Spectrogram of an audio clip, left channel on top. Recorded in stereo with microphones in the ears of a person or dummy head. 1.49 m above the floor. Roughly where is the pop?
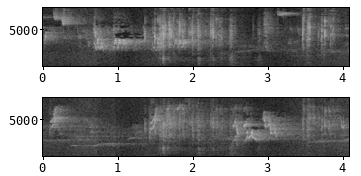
Left.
